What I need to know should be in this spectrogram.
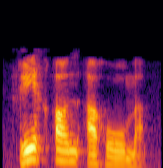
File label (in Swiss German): "richanaroma", Alsace; vin; richesses aromatiques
